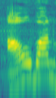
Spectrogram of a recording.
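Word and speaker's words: আহ্বান: যদি এগুলো আসে তাহলে আমরা পারব আহবান এটা আওবান হল কেন শুরুতে আছে এজন্য হটা হয়ে যাবে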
